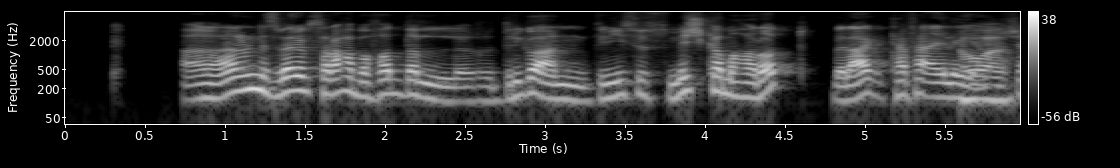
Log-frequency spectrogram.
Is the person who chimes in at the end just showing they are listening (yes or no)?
yes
